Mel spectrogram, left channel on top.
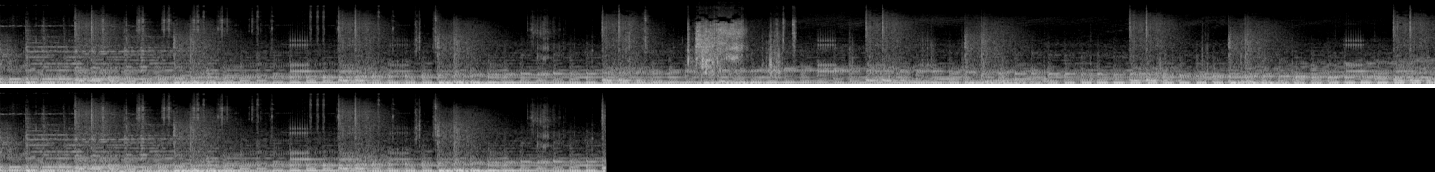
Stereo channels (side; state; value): right; drops out; at 6.1 s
